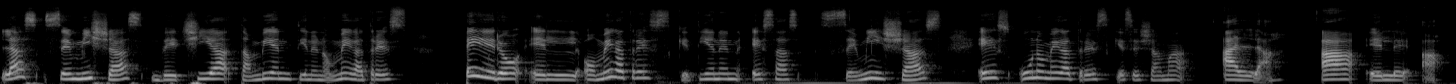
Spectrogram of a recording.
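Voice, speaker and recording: A woman with an Argentine accent, high-pitched, at a very slow pace, on a very clean recording with a silent background. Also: ordinary pitch variation. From Argentina, Buenos Aires. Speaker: Spanish tutor. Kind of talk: tutorial.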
